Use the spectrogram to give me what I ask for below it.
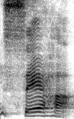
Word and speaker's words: encerra: Em encerra, as vogais E possuem a mesma pronúncia, evidenciando a mesma abertura vocálica? Não, né? Encerra. O primeiro E é fechado e o segundo E é aberto, tá?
